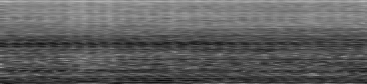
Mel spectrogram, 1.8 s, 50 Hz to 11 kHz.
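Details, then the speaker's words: Rebuilt second-generation Hemi V8, sat 20 years after a fire, first fire-up: strong steady smooth idle, no knocks, ticks or stumbles; normal idle. "it was a pleasant pleasant welcome surprise to have a fire right up a little bit of timing on a little bit of carburetor adjustment and running the way it should"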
